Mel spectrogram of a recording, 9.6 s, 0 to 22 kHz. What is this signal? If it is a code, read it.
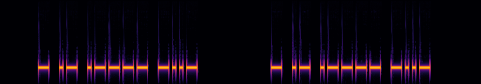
Morse code, heard as a keyed tone, about 17 wpm, 700 Hz. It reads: TA1X TA1X
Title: DXCC-100 Call Signs - 4 Characters - Repeated 2x - 17wpm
